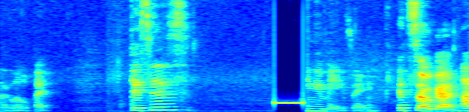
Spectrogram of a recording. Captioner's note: beep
